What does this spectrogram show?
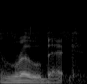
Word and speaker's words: Raback: The manor house, or herrgård, in question is to be called Raback, pronounced something like Robeck, although that is not its name.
